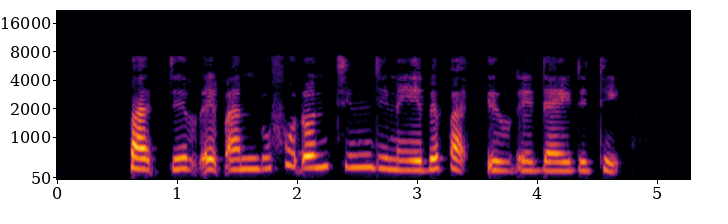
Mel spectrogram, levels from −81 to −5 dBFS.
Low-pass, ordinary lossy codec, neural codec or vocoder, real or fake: 7.2 kHz; MP3, 32 kbps; codec, 16 kHz, 4 kbps, X-Codec, HuBERT features, trained on general audio; fake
